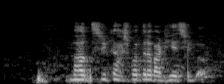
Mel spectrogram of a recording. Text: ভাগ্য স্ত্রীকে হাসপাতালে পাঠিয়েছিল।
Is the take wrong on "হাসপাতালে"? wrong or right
right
